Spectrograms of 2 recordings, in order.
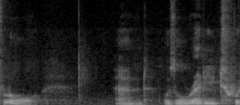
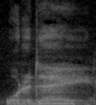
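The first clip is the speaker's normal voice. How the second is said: weary whisper; 10 semitones lower, 7 dB quieter than usual. Acted. Weary remark after the fight.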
